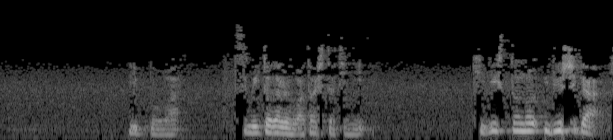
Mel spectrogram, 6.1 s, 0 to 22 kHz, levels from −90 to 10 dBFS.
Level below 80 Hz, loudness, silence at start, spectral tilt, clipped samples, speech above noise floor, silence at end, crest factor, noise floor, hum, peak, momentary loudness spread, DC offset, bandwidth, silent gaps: -66 dBFS; -31 LUFS; 0 s; -4 dB/octave; under 0.1%; 21 dB; 0 s; 20 dB; -52 dBFS; none; -14 dBFS; 24 LU; under 0.1%; 8 kHz; none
